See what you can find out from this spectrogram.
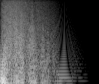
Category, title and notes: Instrument samples > Synths / Electronic
CINEMABASS 1 Eb
fm-synthesis, bass, additive-synthesis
